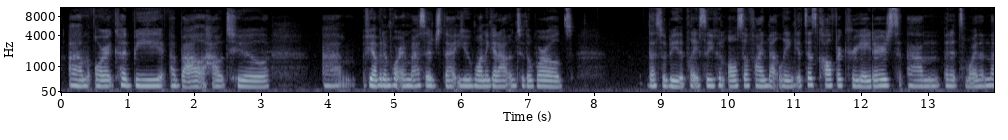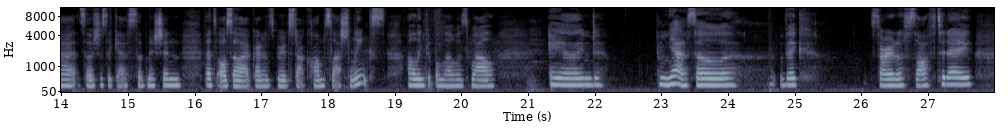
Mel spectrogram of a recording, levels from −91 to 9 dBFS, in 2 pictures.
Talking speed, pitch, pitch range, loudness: 155 wpm, 200 Hz, 190-215 Hz, -32 LUFS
